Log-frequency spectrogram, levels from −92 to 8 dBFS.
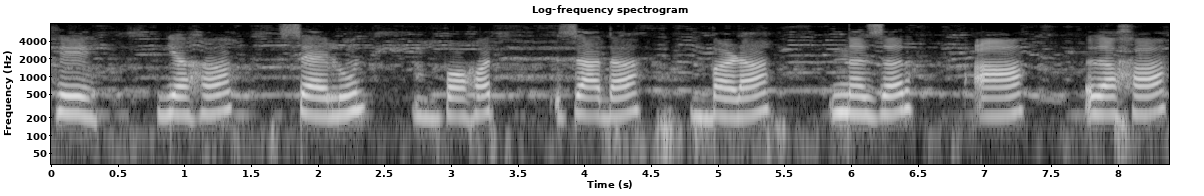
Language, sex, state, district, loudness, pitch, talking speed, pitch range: Hindi, female, Madhya Pradesh, Dhar, -15 LUFS, 235 Hz, 65 wpm, 225-290 Hz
